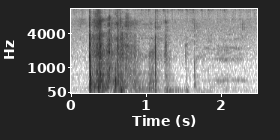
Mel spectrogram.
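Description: A quick clatter of knocks and rustles close to the microphone, from objects and the camera being handled. It starts loud about a quarter second in and trails off over about a second and a half.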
